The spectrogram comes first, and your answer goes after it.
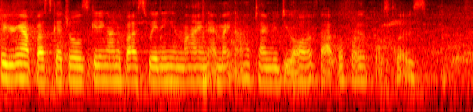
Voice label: FEMALE BROWN UNIVERSITY STUDENT EXPLAINS WHY SHE PROBABLY WILL NOT VOTE TODAY; RI PRIMARY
